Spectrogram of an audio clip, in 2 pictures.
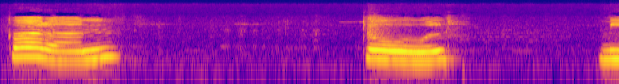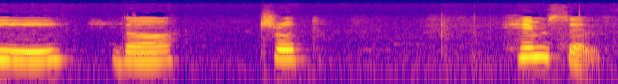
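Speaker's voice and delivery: slow, each word set apart by long pauses; word-by-word dictation. Shown as a demonstration. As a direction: dictate it one word at a time for students to write. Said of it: "teacher dictates example sentence".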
